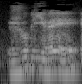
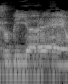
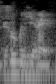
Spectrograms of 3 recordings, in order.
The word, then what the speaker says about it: j'oublierai: But when you use it in the future tense, that E stays there, but it just becomes silent. – Yeah. – And it's pronounced j'oublierai. – Yeah, so we only actually say that the lowercase phonetic I. – Don't try to do a j'oublierai or something like that. It's j'oublierai.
